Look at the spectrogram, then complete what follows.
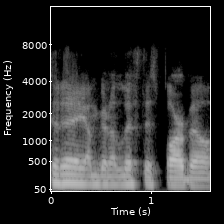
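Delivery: put-on flat monotone delivery. Imitating own early videos: imitating own monotone voice. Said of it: "so monotone".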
